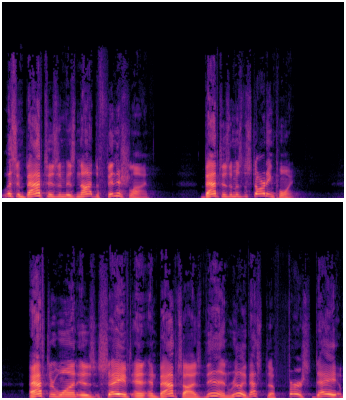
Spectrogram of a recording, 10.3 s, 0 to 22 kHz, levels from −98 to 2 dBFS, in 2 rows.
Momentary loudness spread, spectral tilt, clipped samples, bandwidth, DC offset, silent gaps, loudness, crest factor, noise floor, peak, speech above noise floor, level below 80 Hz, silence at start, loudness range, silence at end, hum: 12 LU; -4.5 dB/octave; under 0.1%; 16.5 kHz; under 0.1%; none; -25 LUFS; 24 dB; -78 dBFS; -2 dBFS; 52 dB; -66 dBFS; 0.05 s; 6 LU; 0 s; none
